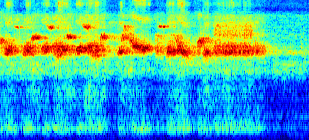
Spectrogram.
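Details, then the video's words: European goldfinch in hbal-style song, a continuous stream of fast, high, liquid twitters and chirps that fades toward the end. "chant chardonneret hbal"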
